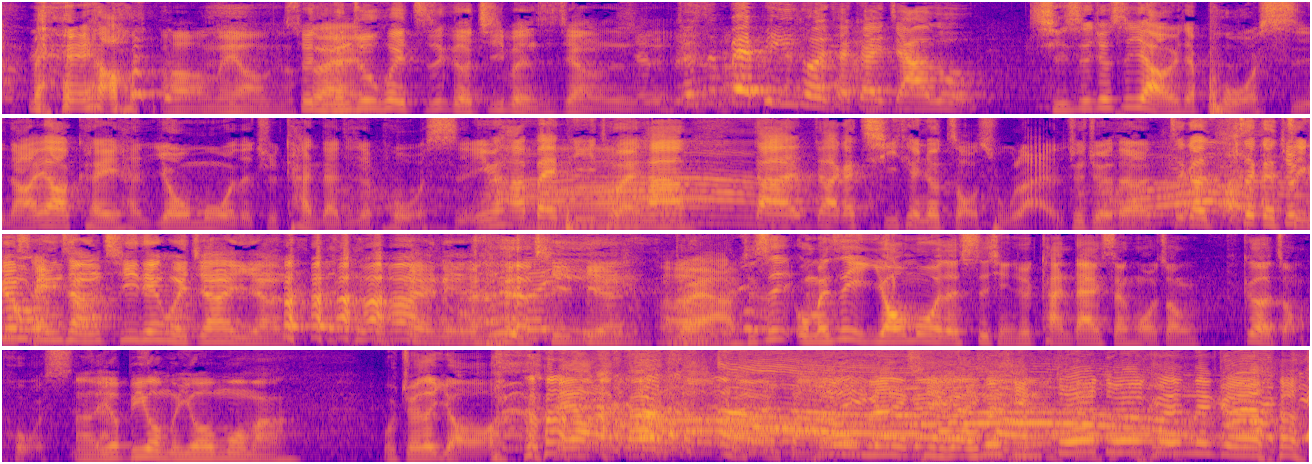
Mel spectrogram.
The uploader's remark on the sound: 參加在台南 咖哩鬥陣 提供場地的Live Podcast活動.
